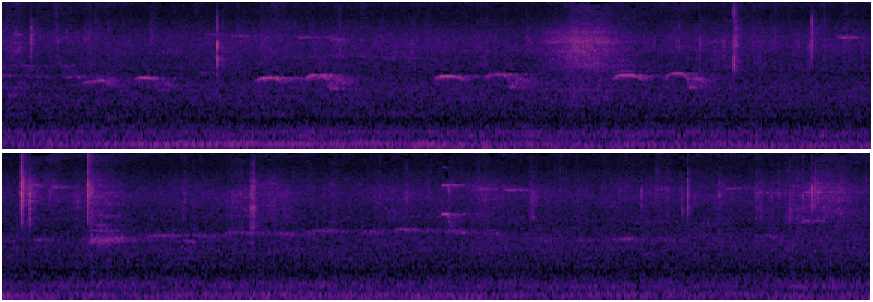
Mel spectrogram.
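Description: A bird chirping in the background: short, arched chirps repeating about once a second for the first few seconds, then a thinner, more drawn-out call. A few light clicks come in the middle, over a low steady background hum.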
